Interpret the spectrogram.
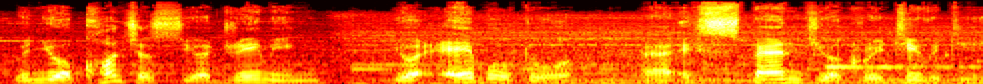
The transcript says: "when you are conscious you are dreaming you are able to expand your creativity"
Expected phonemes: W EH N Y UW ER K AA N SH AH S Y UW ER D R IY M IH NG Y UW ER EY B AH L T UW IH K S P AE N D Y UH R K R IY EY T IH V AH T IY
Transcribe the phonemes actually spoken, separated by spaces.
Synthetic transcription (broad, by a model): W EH N Y UW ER K AA N SH AH S Y UW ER D R IY M IH NG Y UW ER EY B AH L T UW IH K S P AE N D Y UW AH K R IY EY T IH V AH T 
